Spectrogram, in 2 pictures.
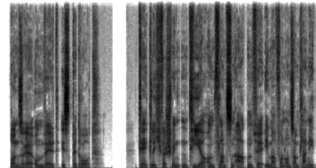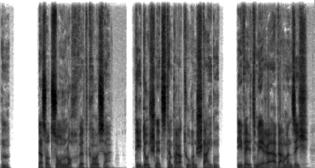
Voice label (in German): kommentar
